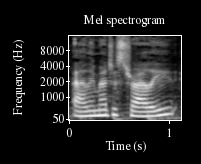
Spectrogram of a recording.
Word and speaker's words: Ellie Magistrali: My name is Ellie Magistrali. It rhymes.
